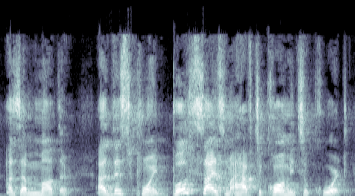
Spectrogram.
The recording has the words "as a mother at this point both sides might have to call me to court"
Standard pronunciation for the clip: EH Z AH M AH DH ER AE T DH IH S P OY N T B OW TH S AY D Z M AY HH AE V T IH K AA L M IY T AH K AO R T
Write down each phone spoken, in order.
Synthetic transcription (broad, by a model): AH Z AH M AH DH ER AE T DH IH S P OY N T B OW TH S AY D Z M AY HH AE F T IH K AA L M IY T AH K AO R T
